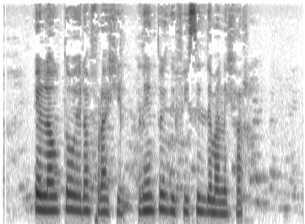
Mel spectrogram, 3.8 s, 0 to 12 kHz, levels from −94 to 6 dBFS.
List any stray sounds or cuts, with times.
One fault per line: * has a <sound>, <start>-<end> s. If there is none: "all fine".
all fine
